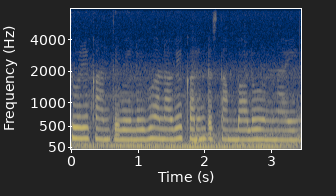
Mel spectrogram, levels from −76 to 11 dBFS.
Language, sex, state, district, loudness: Telugu, female, Andhra Pradesh, Krishna, -14 LUFS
